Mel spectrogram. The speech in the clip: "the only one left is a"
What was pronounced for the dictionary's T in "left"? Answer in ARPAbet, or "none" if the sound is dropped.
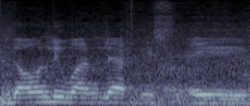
none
